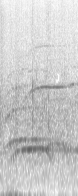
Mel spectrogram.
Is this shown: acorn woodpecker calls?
no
